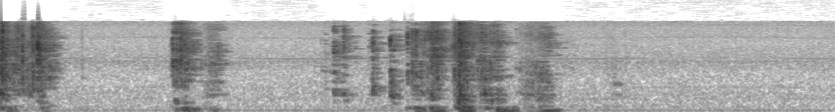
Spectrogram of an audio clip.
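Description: Computer keyboard typing in short bursts, with a brief pause in the middle. The typing stops about three seconds in.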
